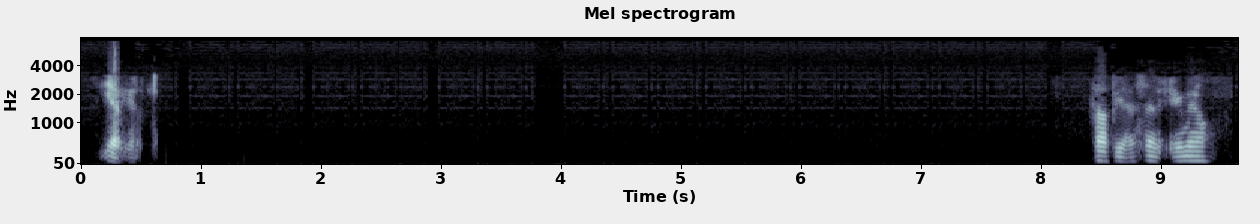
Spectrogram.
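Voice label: Mesa Police Department, scanner audio; MESA PD 3 Red Mt MesaPoliceDep; Mesa Simulcast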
